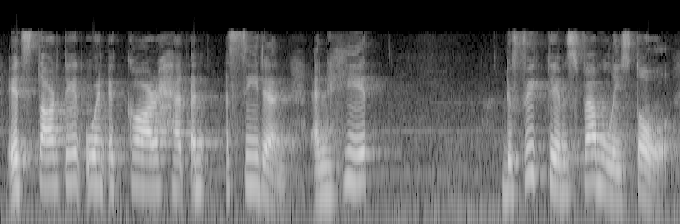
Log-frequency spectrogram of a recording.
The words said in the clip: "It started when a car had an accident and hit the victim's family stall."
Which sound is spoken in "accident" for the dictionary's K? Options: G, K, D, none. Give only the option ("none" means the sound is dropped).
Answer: none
